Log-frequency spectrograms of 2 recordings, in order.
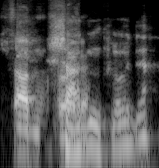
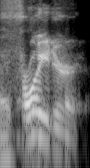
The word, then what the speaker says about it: Schadenfreude: Schadenfreude. Schadenfreude. Yeah. How do you guys know that? By the way, not Freuder. I don't know. Freude.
